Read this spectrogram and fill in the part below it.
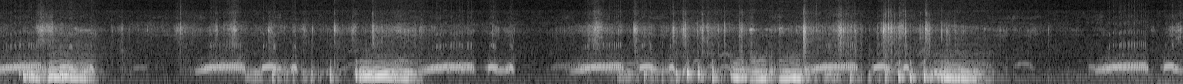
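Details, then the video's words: Male and female contest pigeons giving bekuran coos: deep throaty rolling coos with swooping upward-bending notes, delivered in dense overlapping bursts separated by short pauses, with faint clicking noise in the background. "Suara Bekuran Burung Merpati Lomba Hutan Dara Durasi Panjang"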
